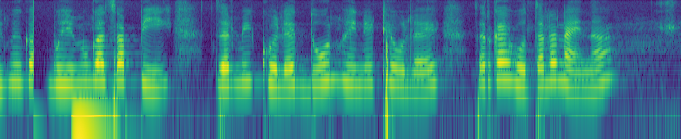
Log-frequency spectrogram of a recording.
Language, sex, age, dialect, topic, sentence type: Marathi, female, 41-45, Southern Konkan, agriculture, question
